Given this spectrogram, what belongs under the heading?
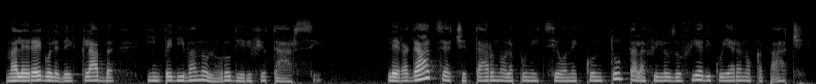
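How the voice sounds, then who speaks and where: A woman reading a children's novel aloud with steady narration. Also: lowish voice, fairly quick, lo-fi sound. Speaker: audiobook reader. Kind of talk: storybook reading.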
